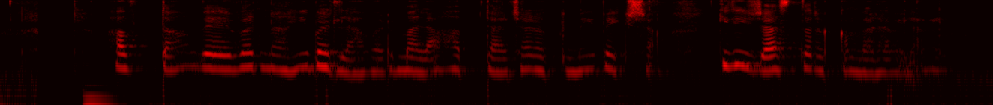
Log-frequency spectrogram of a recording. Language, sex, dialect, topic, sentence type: Marathi, female, Standard Marathi, banking, question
